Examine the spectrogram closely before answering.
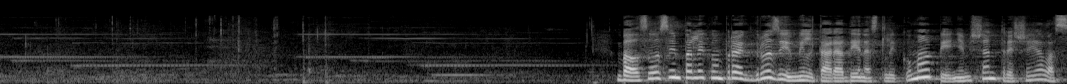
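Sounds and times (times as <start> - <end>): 
parliamentary voting bell ringing: 0.0 - 8.4
speech: 6.2 - 10.6.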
